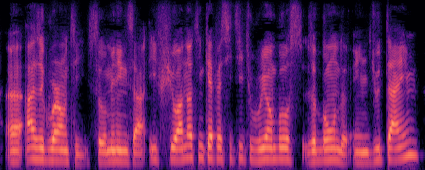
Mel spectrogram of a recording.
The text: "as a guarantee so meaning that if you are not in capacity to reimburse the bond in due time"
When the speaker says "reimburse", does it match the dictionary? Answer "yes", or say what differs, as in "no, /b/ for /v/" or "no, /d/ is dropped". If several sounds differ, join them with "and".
no, /m/ is dropped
